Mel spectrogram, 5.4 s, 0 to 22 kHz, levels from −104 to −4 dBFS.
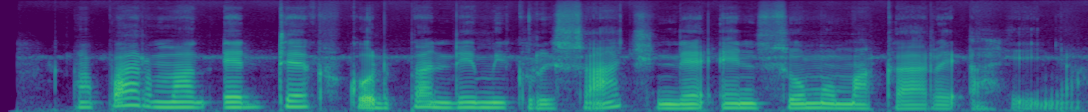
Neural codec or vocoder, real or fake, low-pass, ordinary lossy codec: codec, 44.1 kHz, 7.8 kbps, Pupu-Codec; fake; none; none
